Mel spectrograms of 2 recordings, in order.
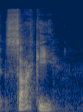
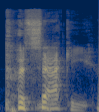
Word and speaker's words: Psaki: Yeah, Saki. – Pisaki. – The P is silent.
